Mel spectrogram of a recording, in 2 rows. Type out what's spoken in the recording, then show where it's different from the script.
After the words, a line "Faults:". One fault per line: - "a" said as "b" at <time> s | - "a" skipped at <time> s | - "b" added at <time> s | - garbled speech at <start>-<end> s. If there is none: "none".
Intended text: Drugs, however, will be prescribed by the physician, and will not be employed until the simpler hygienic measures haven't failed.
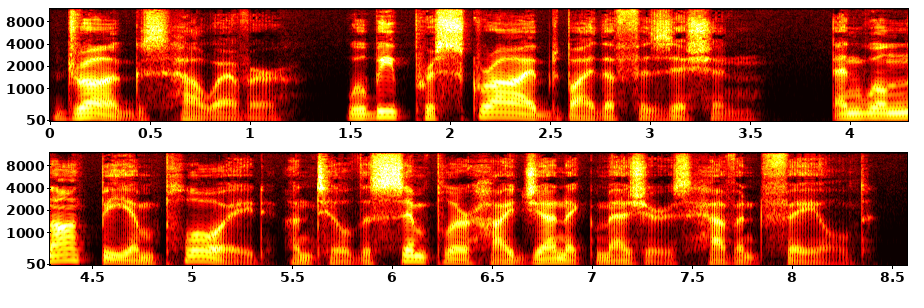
Drugs, however, will be prescribed by the physician, and will not be employed until the simpler hygienic measures haven't failed.
Faults:
none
